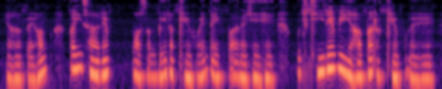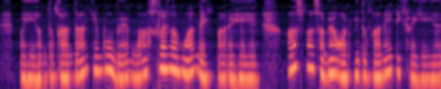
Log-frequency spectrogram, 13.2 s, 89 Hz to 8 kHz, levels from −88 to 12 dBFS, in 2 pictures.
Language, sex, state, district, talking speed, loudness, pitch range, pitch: Hindi, female, West Bengal, Jalpaiguri, 190 wpm, -19 LUFS, 165-205 Hz, 180 Hz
